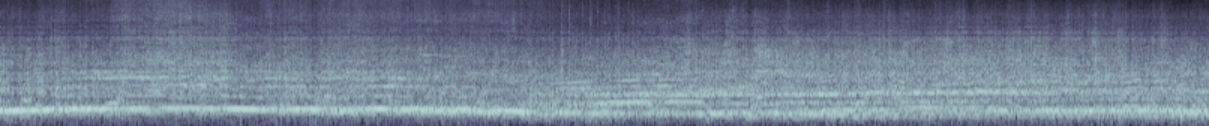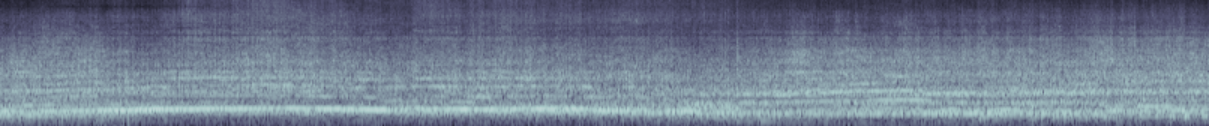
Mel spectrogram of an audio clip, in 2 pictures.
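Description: Several Legend cars' Yamaha motorcycle engines running around an oval track. Several engine notes overlap, rising and falling in pitch as the cars accelerate and back off around the laps.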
